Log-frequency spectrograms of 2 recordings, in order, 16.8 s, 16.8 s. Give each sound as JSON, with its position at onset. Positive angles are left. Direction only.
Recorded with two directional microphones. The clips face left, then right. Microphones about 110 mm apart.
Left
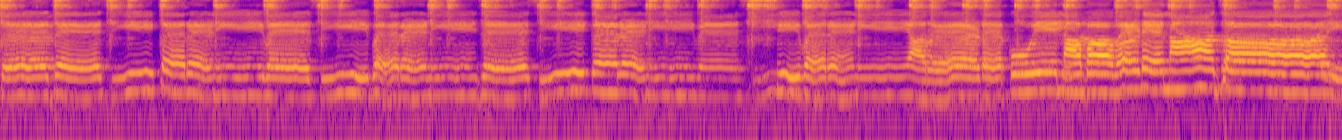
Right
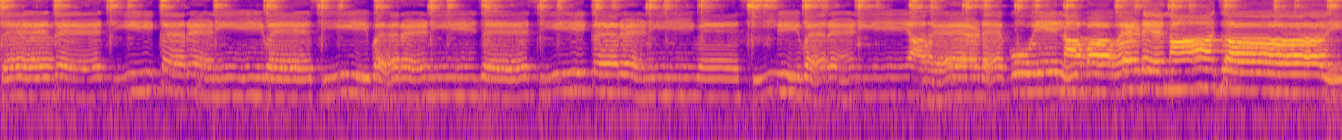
{"t": 0.2, "sound": "music", "side_deg": 40}
{"t": 4.7, "sound": "a sound", "side_deg": 40}
{"t": 6.1, "sound": "music", "side_deg": 35}
{"t": 9.7, "sound": "music", "side_deg": 40}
